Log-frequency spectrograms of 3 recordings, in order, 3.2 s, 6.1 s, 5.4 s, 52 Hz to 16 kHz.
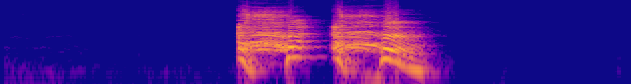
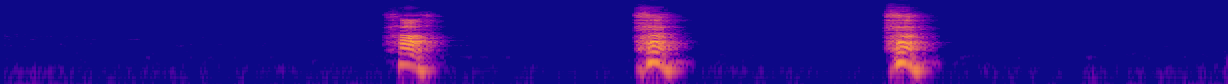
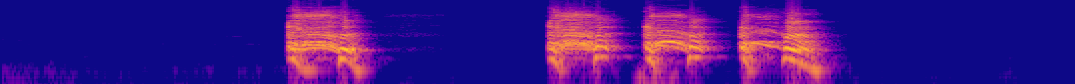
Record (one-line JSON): {"cough_length": "3.2 s", "cough_amplitude": 32768, "cough_signal_mean_std_ratio": 0.42, "exhalation_length": "6.1 s", "exhalation_amplitude": 28119, "exhalation_signal_mean_std_ratio": 0.22, "three_cough_length": "5.4 s", "three_cough_amplitude": 32307, "three_cough_signal_mean_std_ratio": 0.44, "survey_phase": "alpha (2021-03-01 to 2021-08-12)", "age": "45-64", "gender": "Male", "wearing_mask": "No", "symptom_none": true, "smoker_status": "Never smoked", "respiratory_condition_asthma": false, "respiratory_condition_other": false, "recruitment_source": "REACT", "submission_delay": "5 days", "covid_test_result": "Negative", "covid_test_method": "RT-qPCR"}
